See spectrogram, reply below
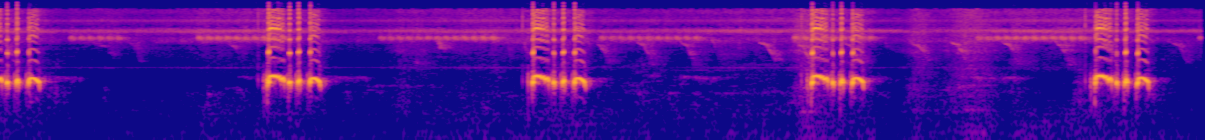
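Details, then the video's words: Lively local zebra dove with a big 'kung' voice, recorded as a lure for other doves: five evenly spaced cooing phrases, roughly every two and a half seconds, each a drawn coo then quick trembling notes, faint high whine between. "Perkutut Lokal GACOR Suara Kung Besar Pancingan Burung Perkutut Agar Bunyi"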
